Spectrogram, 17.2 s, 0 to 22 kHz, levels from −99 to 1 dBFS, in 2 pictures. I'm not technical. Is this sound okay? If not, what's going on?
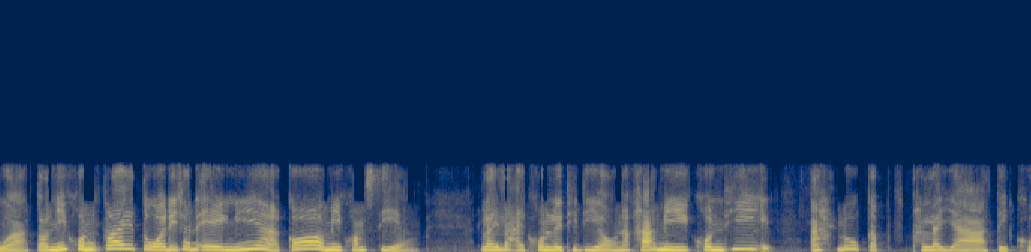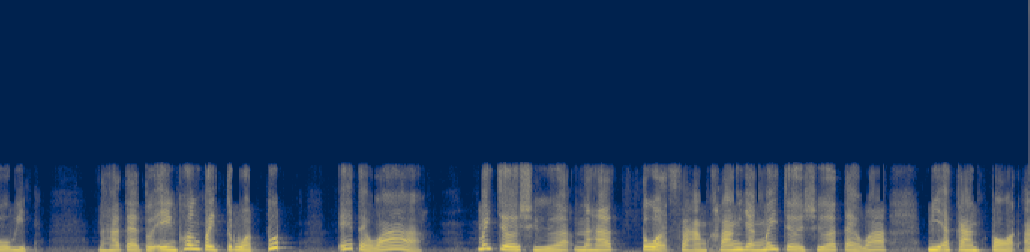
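No. VoIP packet loss concealed by the speech codec hits at 0.77, 6.27 to 6.41, and 14.11 to 14.19 seconds. Bits of the call went missing, so the receiving end stretched the last sound into a brief buzzy or noisy, fading smear, longest at 6.3 seconds.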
